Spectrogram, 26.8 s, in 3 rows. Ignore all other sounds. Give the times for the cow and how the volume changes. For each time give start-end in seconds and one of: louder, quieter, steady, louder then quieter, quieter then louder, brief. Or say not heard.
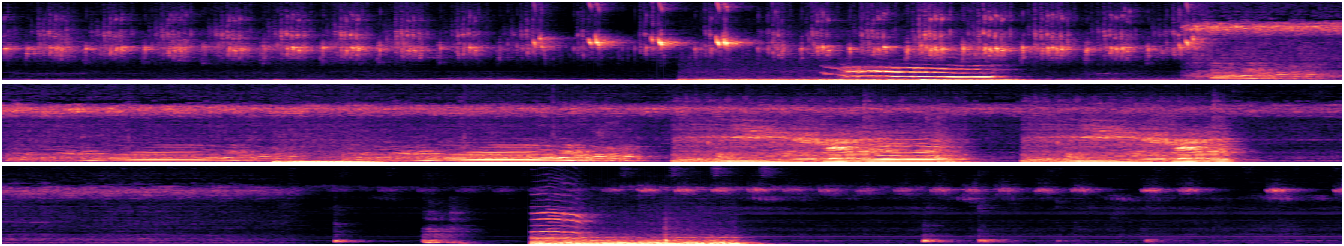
8.0-17.1 louder then quieter.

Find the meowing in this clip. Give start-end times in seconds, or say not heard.
4.5-6.8, 10.7-11.4, 21.4-22.8.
